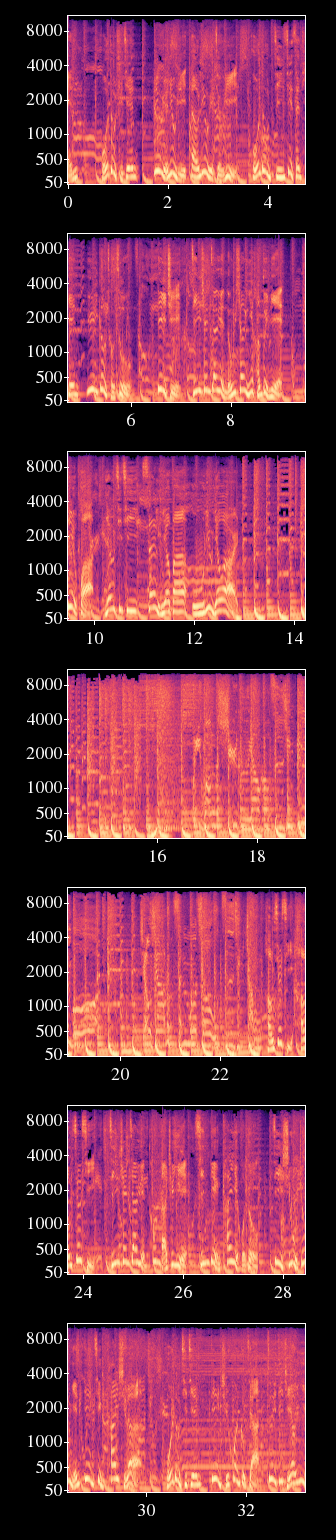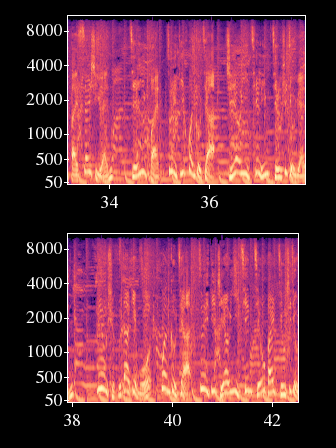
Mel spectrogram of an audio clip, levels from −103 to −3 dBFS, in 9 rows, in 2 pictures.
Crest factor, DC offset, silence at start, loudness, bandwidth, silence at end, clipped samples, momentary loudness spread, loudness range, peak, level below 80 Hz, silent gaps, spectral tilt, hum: 12 dB; under 0.1%; 0 s; -12 LUFS; 10.5 kHz; 0 s; under 0.1%; 4 LU; 1 LU; 0 dBFS; -22 dBFS; none; -5.5 dB/octave; none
